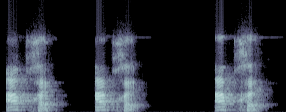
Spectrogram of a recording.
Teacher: the pronunciation of this accent is like eh, eh. Like in the word lesson in English, le, eh. That sound.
